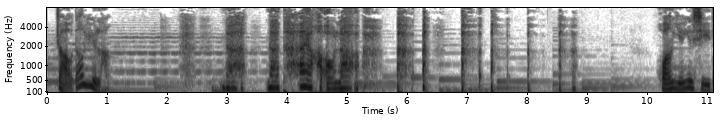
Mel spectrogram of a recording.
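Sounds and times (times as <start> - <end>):
speech: 0.2 - 1.2, 2.2 - 5.6, 10.2 - 11.0
woman coughing: 5.8 - 8.9.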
